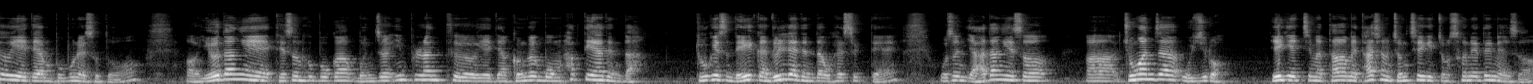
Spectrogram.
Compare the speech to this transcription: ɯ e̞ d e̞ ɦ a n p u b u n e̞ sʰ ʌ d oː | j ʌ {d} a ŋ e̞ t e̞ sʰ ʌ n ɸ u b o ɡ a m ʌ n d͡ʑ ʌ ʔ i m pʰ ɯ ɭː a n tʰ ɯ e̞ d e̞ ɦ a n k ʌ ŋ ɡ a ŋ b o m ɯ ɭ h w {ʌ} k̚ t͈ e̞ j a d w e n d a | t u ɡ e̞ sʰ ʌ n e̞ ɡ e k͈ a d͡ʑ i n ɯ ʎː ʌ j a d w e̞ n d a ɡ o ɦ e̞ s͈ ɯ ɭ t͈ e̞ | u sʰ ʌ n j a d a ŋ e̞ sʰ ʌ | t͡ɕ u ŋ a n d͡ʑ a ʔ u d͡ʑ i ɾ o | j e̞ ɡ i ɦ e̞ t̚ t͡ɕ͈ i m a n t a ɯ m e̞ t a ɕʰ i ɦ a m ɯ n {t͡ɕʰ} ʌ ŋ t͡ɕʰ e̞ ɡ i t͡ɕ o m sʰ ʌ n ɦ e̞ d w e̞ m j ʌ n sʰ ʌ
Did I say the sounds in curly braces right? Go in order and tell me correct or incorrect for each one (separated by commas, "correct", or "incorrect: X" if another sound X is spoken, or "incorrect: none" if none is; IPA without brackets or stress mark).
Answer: correct, incorrect: a, incorrect: t͡ɕ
